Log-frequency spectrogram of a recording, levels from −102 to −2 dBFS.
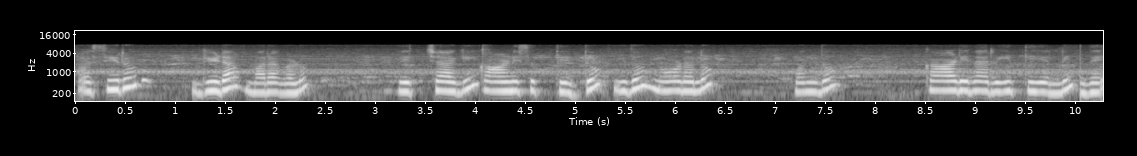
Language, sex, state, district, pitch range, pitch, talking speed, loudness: Kannada, female, Karnataka, Mysore, 230-325 Hz, 245 Hz, 60 wpm, -17 LUFS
